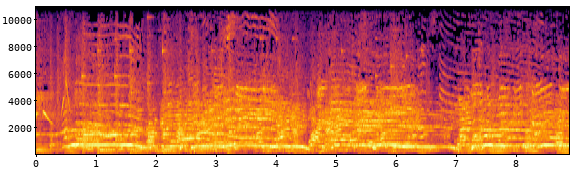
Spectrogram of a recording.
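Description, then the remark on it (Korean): A crowd of watching goblins cheers and shouts loudly and steadily for about nine seconds, many overlapping voices rising and falling in pitch, with whoops breaking through the dense roar. “왕자와 공주가 도깨비 신께 혼인을 약속하며 증표를 주고받자 지켜보던 도깨비들이 환호성을 질렀다.”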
